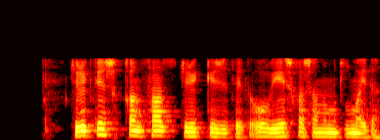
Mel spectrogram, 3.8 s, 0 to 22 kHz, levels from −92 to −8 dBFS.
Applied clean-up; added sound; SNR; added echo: none; none; none; none.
